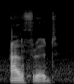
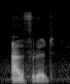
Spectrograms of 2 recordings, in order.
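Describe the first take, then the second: First: The final syllable has a reduced, weak vowel. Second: The same.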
